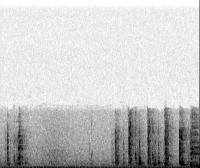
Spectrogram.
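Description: Computer keyboard typing, faint: a single keystroke shortly after the start, then a quick run of keystrokes in the second half, over a low steady hum.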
